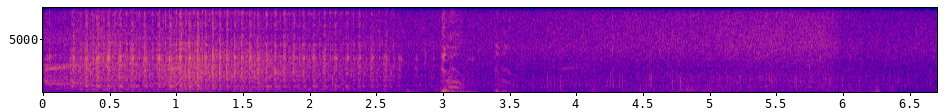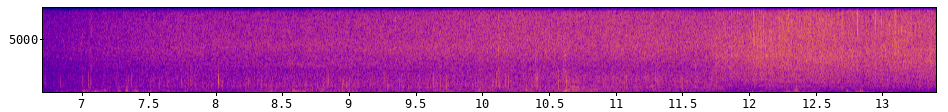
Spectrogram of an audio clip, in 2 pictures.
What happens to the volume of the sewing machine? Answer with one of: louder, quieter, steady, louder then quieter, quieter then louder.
quieter.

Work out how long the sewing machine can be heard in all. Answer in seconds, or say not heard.
4 s.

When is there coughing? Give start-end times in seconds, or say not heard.
3.0-3.5, 10.6-11.2.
